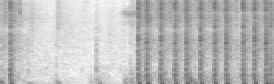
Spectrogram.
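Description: Gunfire in a team hunting shooter video game: a quiet moment, then a rapid, evenly spaced volley of about a dozen loud shots.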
